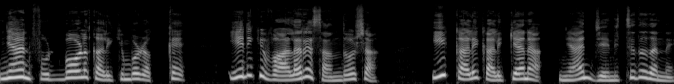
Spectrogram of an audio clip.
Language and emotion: Malayalam, happy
